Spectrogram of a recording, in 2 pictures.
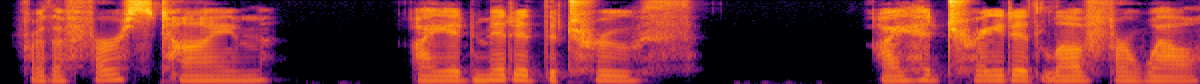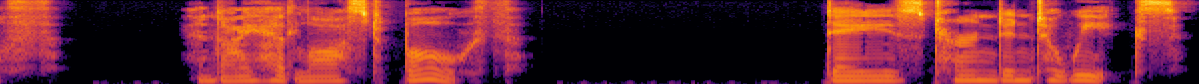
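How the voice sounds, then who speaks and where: A woman's voice: low voice, little pitch movement, extremely slow, long pauses, dry recording, clean studio sound. A woman narrating a first-person story for English learners in a plain, careful reading voice.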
